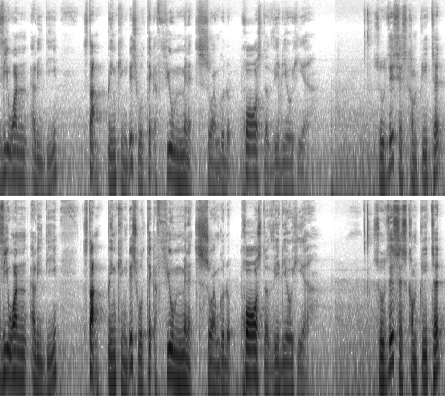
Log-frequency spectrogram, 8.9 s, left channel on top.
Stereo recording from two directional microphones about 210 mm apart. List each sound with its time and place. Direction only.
0.0 s speech: 30° right (ahead or behind)
7.3 s speech: 35° right (ahead or behind)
